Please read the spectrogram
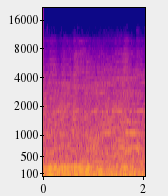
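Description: Music with a strong, steady bass line, with some voices in the background.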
